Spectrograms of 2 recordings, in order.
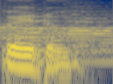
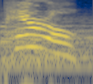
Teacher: The first one is quick and light. The second one has that vibrating roll in the middle.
